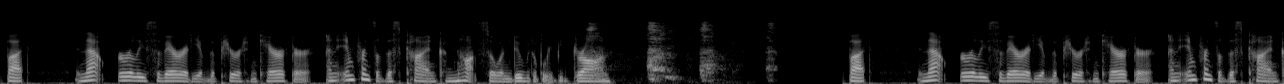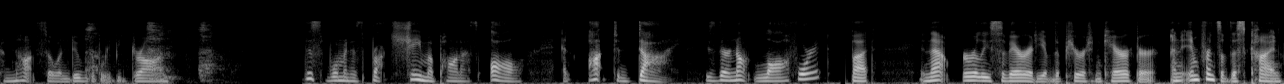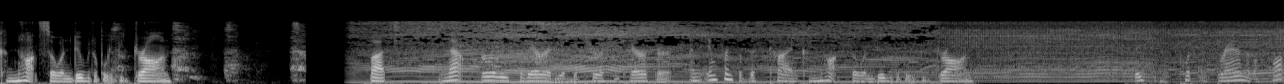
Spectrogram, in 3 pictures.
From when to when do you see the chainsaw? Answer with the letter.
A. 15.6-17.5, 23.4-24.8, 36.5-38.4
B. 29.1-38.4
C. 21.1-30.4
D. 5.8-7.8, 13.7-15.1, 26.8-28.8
B.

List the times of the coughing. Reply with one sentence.
The coughing can be heard from 5.8 to 7.8 s, from 13.7 to 15.1 s and from 26.8 to 28.8 s.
